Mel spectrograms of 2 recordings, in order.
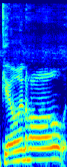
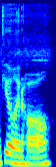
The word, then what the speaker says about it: Gyllenhaal: I realized is that there's Maggie Gyllenhaal, and that's with a hard. I think it's G, Jill. Right? I think it's Gyllenhaal. Yeah. Gyllenhaal. Okay. Actually, I've heard the most correct pronunciation is Gyllenhaal. That's not even a bit. Like that's like I don't believe you. Like the real Swedish pronunciation.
